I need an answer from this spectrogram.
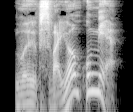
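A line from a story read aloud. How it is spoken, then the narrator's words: Indignant exclamation. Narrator (Russian): возмущенно воскликнул коронер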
